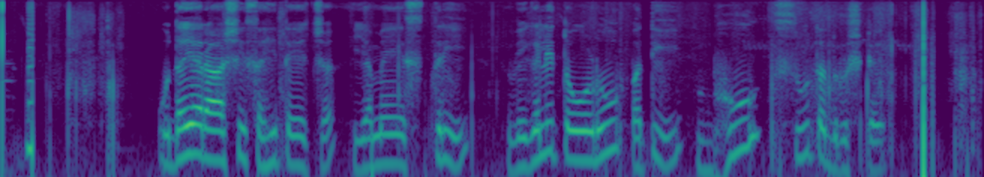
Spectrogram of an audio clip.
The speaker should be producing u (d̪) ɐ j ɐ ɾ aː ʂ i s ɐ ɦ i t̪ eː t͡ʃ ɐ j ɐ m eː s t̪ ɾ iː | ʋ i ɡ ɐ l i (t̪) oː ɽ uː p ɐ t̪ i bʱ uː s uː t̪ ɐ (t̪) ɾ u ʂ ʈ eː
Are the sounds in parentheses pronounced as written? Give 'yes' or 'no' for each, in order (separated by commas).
yes, yes, no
